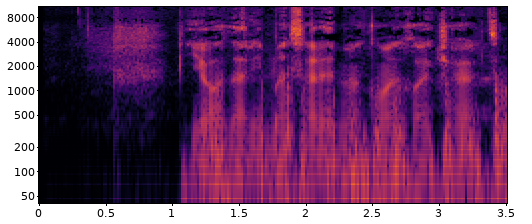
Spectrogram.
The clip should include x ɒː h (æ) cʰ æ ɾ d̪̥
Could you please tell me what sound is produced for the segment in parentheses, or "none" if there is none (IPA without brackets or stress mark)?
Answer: i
